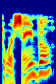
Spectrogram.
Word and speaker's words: Dorsaneville: Is that how you pronounce that? Dorsaneville. Yeah, that one sounded better. The first one there's a little too much pronunciation on the a.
